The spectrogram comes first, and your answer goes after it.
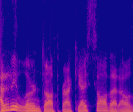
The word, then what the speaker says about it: Dothraki: Do you guys know how George pronounces Dothraki? No. No. He says Dothrakai. Oh. Well, Dothrakai. Well, George is wrong.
